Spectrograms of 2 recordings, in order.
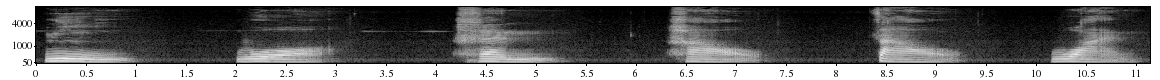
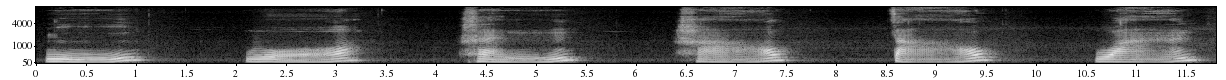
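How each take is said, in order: First: 你 我 很 好 早 晚 struck short, level and louder like piano keys; clipped level piano-key tones; piano key sound. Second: 你 我 很 好 早 晚 each dipping then rising; rising question lilt on each word; English question tone. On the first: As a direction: tap each word crisply on one pitch. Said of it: "One is piano key sound". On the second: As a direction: let every word swoop up like an English question. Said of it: "Another one is English question tone sound". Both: Shown as a demonstration.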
